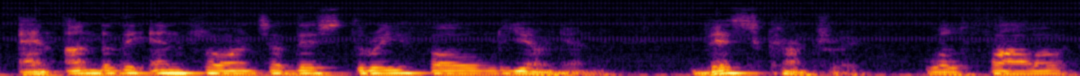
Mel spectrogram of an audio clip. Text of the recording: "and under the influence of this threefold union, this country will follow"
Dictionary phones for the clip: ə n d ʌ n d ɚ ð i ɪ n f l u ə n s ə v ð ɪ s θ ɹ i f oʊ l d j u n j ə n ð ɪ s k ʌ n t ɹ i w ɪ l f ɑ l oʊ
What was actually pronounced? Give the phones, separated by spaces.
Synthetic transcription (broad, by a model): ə n ʌ n d ɚ ð i ɪ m f l u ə n s ə v ð ɪ s θ ɹ i f oʊ l d j u n j ə n ð ɪ s k ʌ n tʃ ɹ i w ɪ l f ɑ l oʊ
